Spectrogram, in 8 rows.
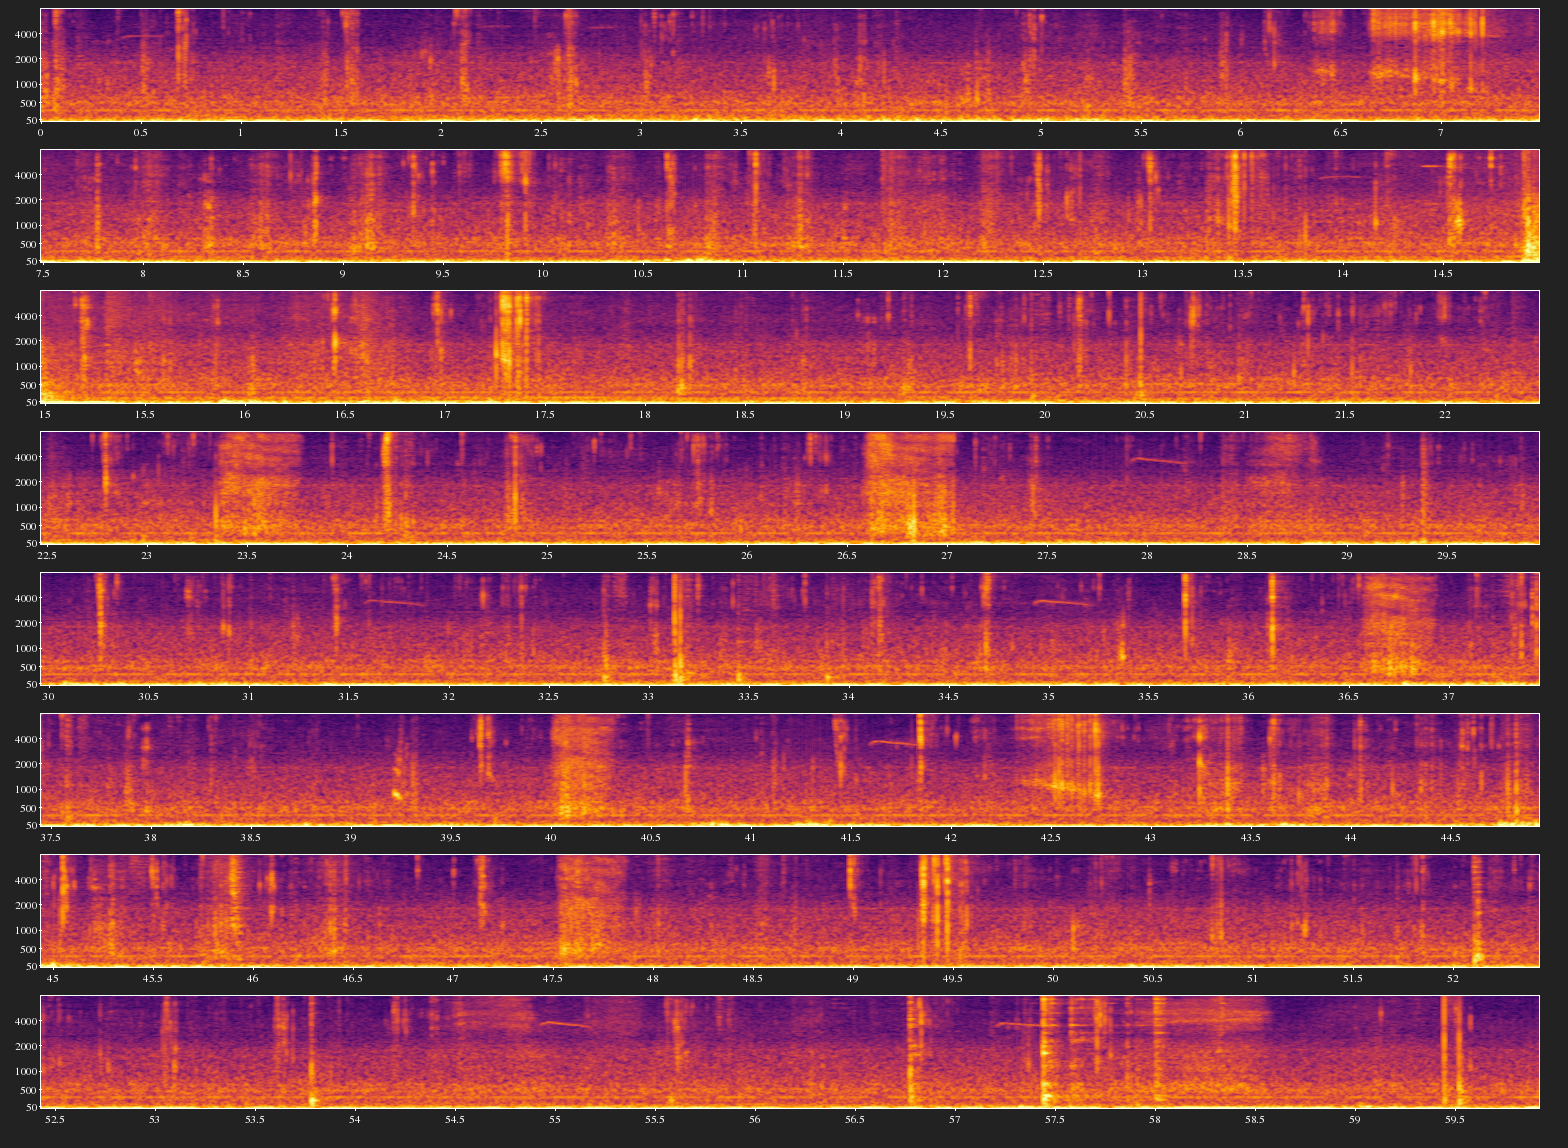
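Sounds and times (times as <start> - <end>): faint steady hum: 0.0 - 59.9
person chewing food: 0.0 - 59.9
sharp crunches: 1.4 - 25.0, 41.4 - 46.6.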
